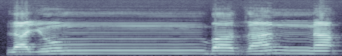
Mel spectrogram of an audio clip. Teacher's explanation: یہ میم لے کر غنہ کیا جاتا ہے اقلاب کے ساتھ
